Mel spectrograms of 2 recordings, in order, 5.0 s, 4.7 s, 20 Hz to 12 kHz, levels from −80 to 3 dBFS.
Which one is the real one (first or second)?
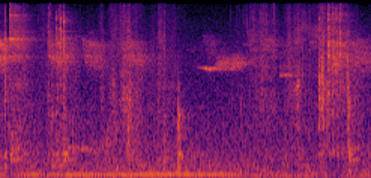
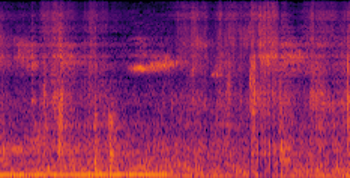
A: first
